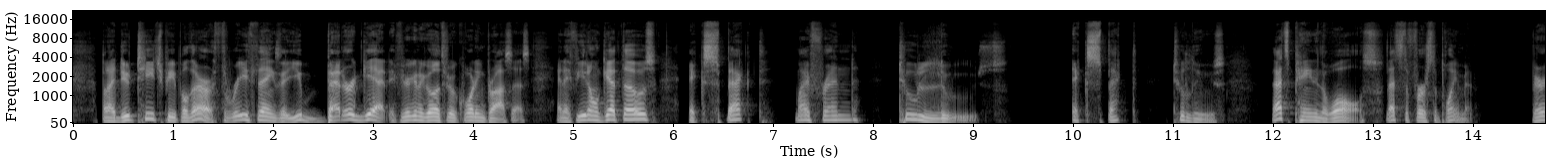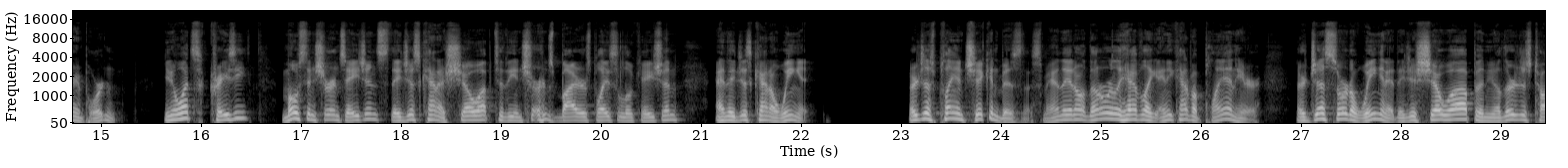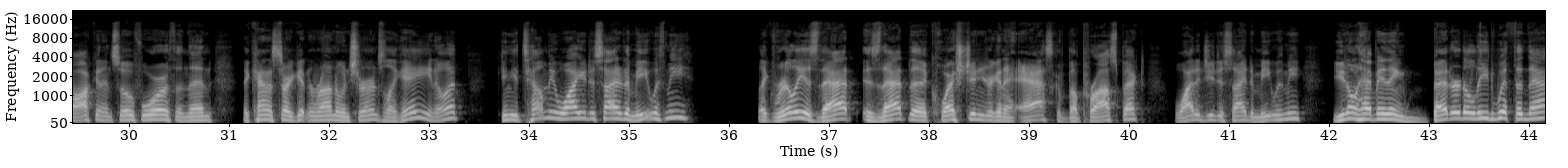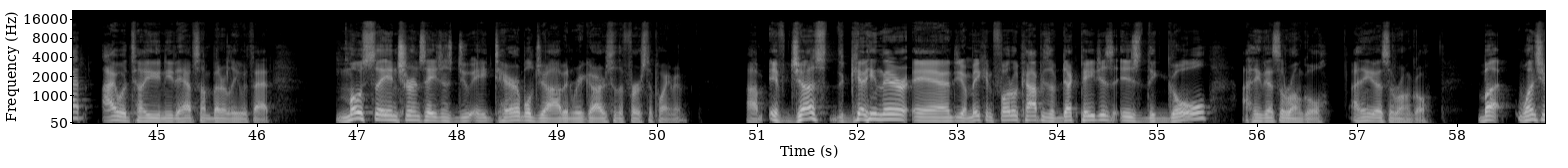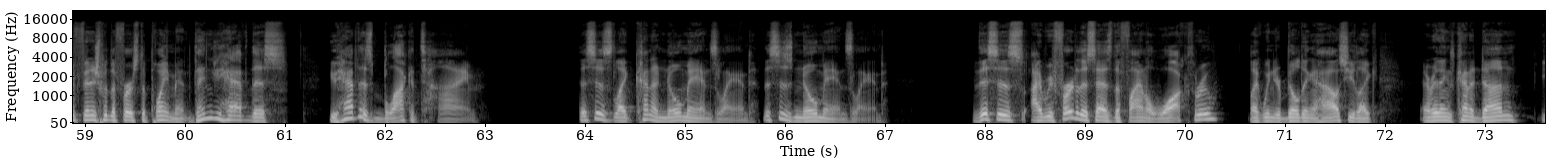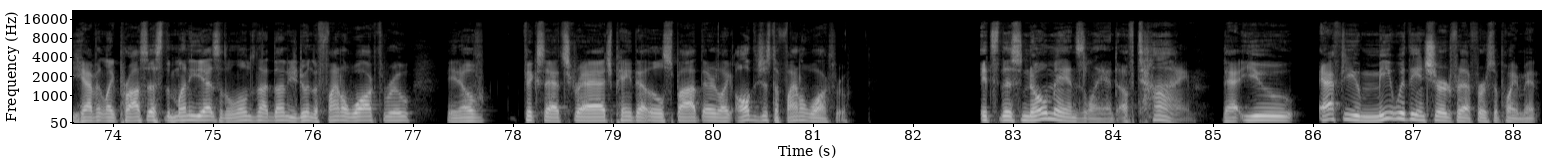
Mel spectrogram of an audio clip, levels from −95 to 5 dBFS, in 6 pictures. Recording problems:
none

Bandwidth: 14.5 kHz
